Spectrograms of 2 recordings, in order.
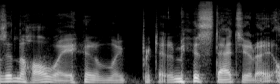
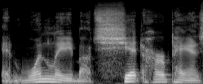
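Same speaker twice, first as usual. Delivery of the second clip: ordinary talk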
